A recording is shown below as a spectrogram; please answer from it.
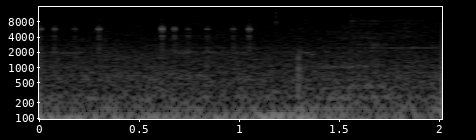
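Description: Faint quick ticks from a stylus on a drawing tablet as a line is traced, clustered in the first second, over a low steady hum.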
